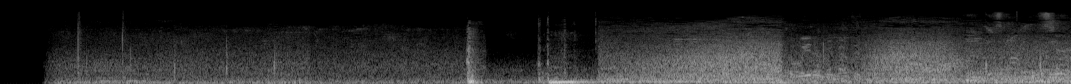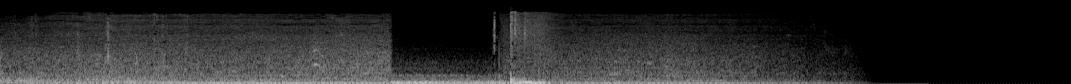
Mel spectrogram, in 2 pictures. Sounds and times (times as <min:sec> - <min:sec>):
Car passing by: 0:06.0 - 0:14.6
Speech: 0:07.8 - 0:08.9, 0:09.6 - 0:10.8, 0:12.7 - 0:14.6.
